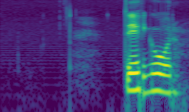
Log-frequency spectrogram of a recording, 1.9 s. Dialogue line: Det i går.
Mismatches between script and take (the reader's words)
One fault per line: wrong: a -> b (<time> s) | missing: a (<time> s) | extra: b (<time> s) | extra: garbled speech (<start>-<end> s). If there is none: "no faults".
no faults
